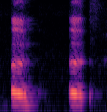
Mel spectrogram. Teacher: A letra E, em francês, ela tem esse som mais fechado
